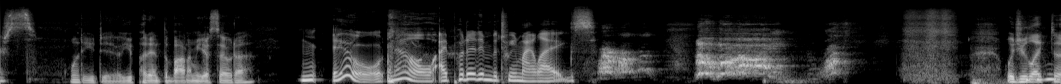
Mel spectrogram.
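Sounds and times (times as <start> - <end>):
speech: 0.0 - 6.1, 10.1 - 10.6
dogs barking: 6.0 - 8.7.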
